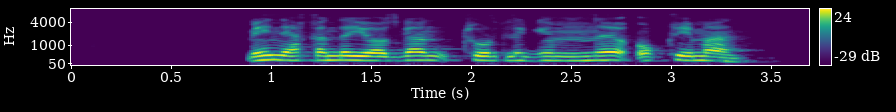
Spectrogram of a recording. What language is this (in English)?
Uzbek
